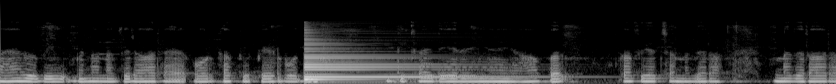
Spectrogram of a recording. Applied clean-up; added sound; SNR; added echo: none; Acoustic guitar; -2 dB; none.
